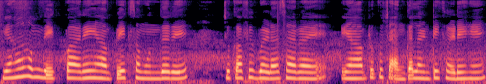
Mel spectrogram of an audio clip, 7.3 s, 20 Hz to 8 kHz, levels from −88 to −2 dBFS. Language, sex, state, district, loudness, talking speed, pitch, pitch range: Hindi, female, Rajasthan, Jaipur, -17 LUFS, 190 wpm, 240 Hz, 230-250 Hz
